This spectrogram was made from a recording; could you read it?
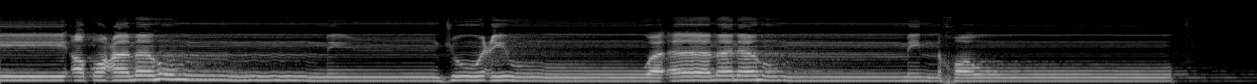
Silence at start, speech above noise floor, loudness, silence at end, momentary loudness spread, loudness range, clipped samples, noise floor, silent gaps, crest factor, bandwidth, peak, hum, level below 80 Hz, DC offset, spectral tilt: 0 s; 34 dB; -24 LUFS; 0.7 s; 12 LU; 6 LU; under 0.1%; -56 dBFS; none; 18 dB; 10 kHz; -6 dBFS; none; -66 dBFS; under 0.1%; -5.5 dB/octave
